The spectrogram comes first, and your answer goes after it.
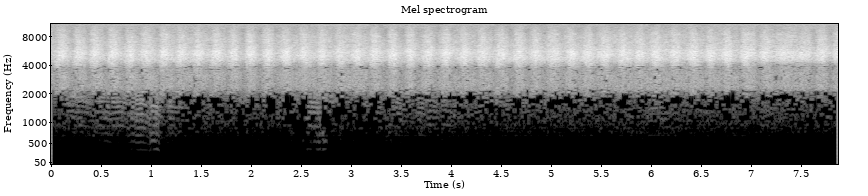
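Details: Skiros Island cicadas, Greece, July 2018, in coastal pines at Pefkos Bay, recorded with a Sony RX3 and external mic: loud sizzling buzz beating in rapid even pulses, nearly three per second, with no other sounds.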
